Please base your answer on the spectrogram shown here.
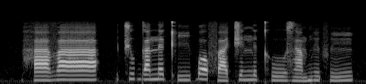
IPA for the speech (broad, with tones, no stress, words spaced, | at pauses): haː˨vaː˦ | t͡ʃu˦ɡa˦nɛ˦ kʼiː˨ɓɔ˦ fa˨ t͡ʃe˦ŋɾɪ˦kʰuː˨ zã˨bĩ˦˨ fĩ˨˦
